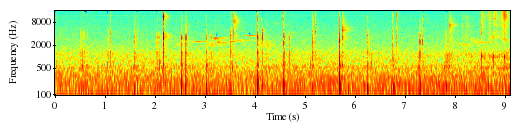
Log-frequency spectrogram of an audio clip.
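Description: A single long natural fingernail taps and scratches the inner wall near the rim of a small, hollow, empty, frosted translucent plastic manicure soak bowl with a domed inner insert. About 13 quiet, sharp, bright clicks land at irregular intervals, each dying away almost instantly, with faint scratchy rasps between them. The clicks center around 3.4 kHz.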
